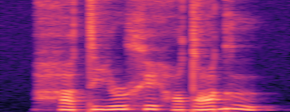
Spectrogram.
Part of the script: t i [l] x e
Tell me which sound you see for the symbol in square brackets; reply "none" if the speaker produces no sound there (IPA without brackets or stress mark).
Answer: ɹ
